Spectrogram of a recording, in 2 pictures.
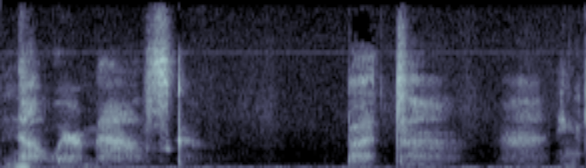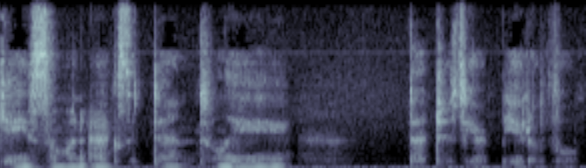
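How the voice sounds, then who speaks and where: A young woman performing an ASMR roleplay as an affectionate, teasing superhero wife, speaking softly and intimately close to the microphone. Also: medium pitch, slightly rough. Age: young adult. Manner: soft, tender, slow and intimate, teasing. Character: affectionate, playfully bossy superhero witch doting on her husband. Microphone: close binaural ASMR microphone.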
